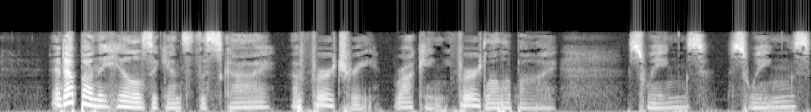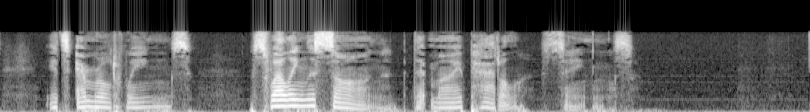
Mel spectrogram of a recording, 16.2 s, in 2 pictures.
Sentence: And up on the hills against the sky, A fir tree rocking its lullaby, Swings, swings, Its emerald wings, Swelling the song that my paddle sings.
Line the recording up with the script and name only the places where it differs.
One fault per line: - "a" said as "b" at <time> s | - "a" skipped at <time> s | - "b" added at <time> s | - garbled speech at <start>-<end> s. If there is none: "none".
- "its" said as "fir" at 4.5 s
